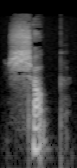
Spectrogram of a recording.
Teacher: Il s'agit d'un son ouvert et bref qui ressemble au son français de mots comme botte.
